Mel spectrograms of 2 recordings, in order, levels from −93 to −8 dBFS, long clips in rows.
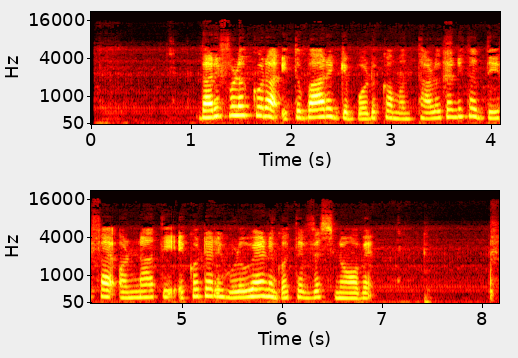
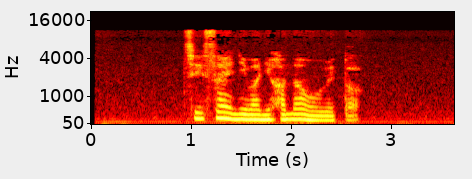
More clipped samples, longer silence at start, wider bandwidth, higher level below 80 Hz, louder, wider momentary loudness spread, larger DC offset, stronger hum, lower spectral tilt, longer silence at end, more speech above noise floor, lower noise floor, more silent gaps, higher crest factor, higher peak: neither; first, 1.1 s vs 0.1 s; first, 15.5 kHz vs 11.5 kHz; about the same, -54 dBFS vs -54 dBFS; about the same, -21 LUFS vs -23 LUFS; second, 10 LU vs 14 LU; neither; second, none vs 50 Hz at -45 dBFS; about the same, -4 dB/octave vs -5 dB/octave; second, 0 s vs 0.95 s; about the same, 33 dB vs 31 dB; about the same, -54 dBFS vs -54 dBFS; neither; about the same, 20 dB vs 16 dB; first, -2 dBFS vs -10 dBFS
